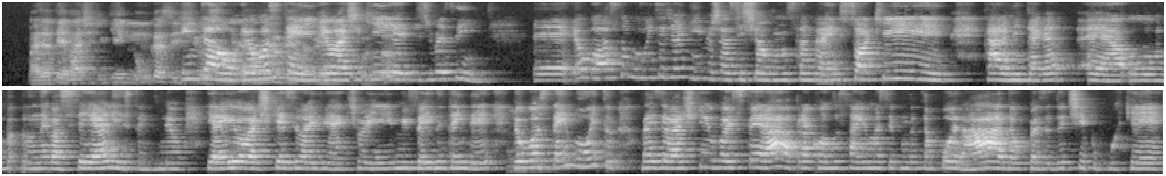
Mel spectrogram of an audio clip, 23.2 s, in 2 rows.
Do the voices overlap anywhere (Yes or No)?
Yes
